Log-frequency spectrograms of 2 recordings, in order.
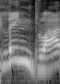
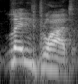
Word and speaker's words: Lindblad: Ball, chuck out Cenod completely, and put Arford Linglad. I still can't Let me just Let me just quickly go and actually Google his name so I I actually say it right. Lindblad.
